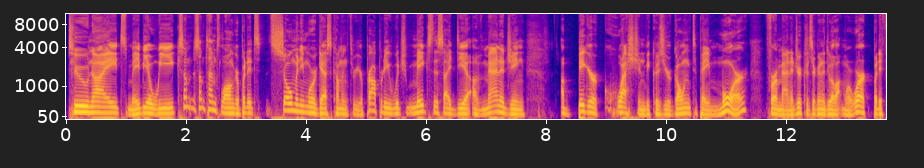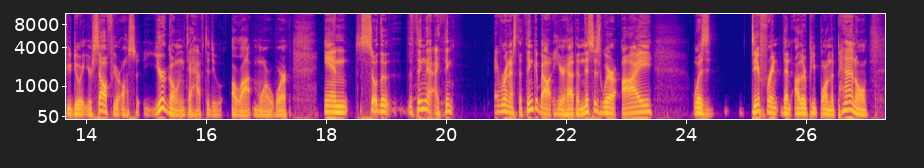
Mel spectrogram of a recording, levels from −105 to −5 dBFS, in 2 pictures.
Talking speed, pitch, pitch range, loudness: 200 wpm, 120 Hz, 105-145 Hz, -21 LUFS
